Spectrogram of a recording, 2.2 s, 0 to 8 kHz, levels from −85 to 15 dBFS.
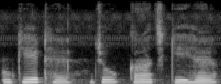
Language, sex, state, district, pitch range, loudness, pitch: Hindi, female, Jharkhand, Garhwa, 220-235 Hz, -15 LUFS, 230 Hz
